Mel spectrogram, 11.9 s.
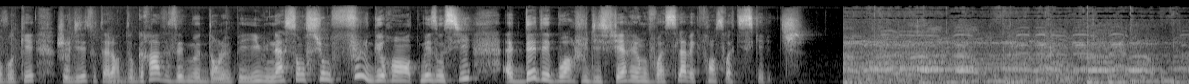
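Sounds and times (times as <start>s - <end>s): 
speech: 0.0s - 8.6s
crowd chanting a name: 8.4s - 11.8s.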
